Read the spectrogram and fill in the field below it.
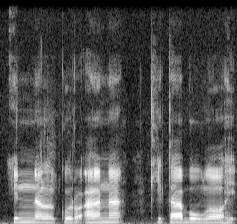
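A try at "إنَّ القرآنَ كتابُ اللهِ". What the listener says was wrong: Iya, bagus ya.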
